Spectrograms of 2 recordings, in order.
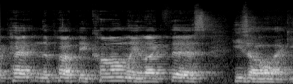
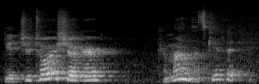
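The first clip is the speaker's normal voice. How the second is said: much higher, sing-song call to the dog; 7 semitones higher than usual. Real, not acted. Trainer calling her dog Sugar to bring her toy, high coaxing call. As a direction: coax the dog over, pitched way up.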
